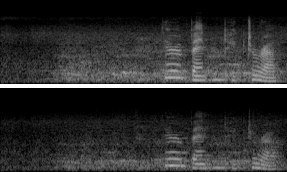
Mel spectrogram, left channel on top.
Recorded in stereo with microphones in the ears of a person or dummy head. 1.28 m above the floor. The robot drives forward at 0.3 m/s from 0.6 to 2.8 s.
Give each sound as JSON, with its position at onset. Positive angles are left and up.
{"t": 1.6, "sound": "a woman speaking", "side_deg": 35, "distance_m": 0.8}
